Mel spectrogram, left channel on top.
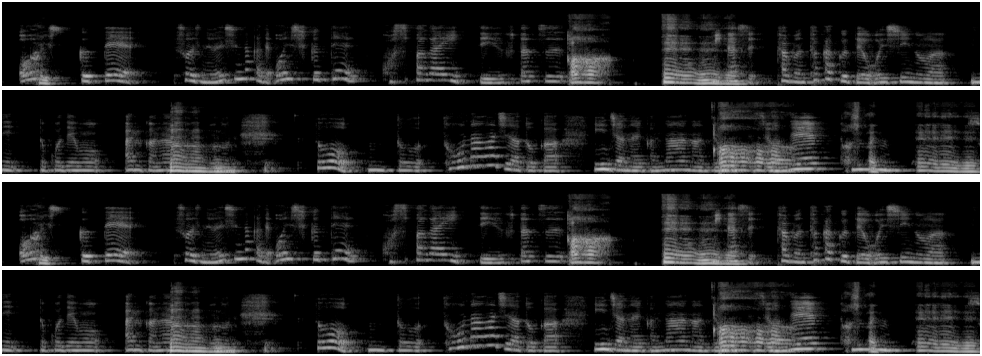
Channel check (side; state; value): both; identical; correlation 1.00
